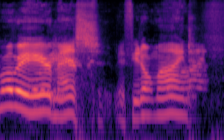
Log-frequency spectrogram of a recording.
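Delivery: high, yelled call across a distance. Game master voices a guard calling a player over, guard yelling. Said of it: "he yells".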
